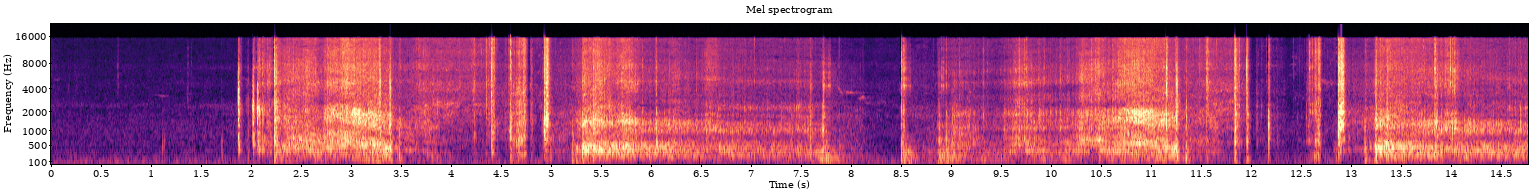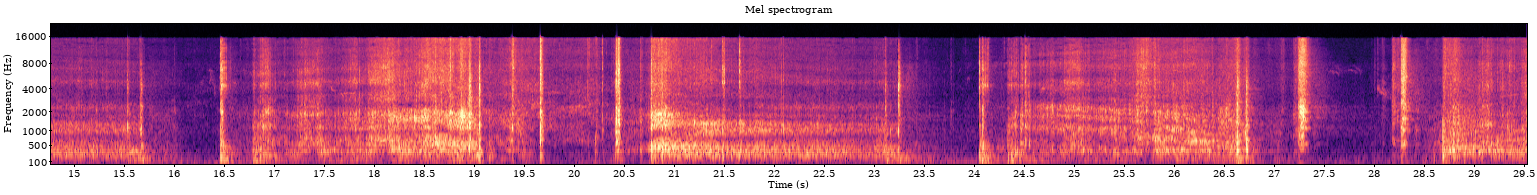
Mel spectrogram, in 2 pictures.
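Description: Skateboard on 53 mm Force urethane wheels rolling over concrete, starting about two seconds in. The rolling noise swells and fades as the board passes again and again, with sharp clacks of the board hitting the concrete in between.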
